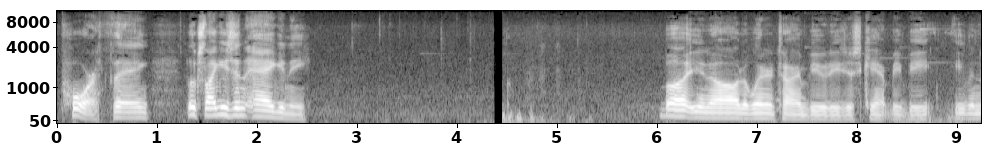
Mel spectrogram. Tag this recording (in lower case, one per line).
speech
